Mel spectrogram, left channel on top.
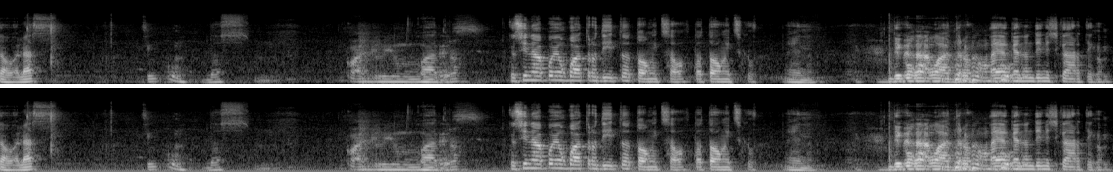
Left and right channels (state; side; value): noise; right; hum, 19 dB below the sound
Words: alas? 5. Dos. Quadro yung Quadro. tres. Kung sinapo yung 4 dito, tongits ako. Totongits ko. Ayan o. Hindi ko kukwadro. Kaya ganun din diskarte ko.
